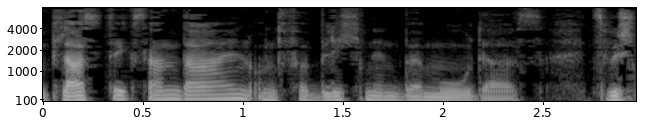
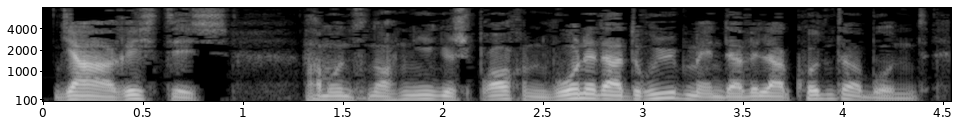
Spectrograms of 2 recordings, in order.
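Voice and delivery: loud, would-be jovial chattiness; grinning neighbor; 3 semitones higher, 10 dB louder than usual. A narrator's reading. Neighbor introducing himself to Benedikt, loud and jokey. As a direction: introduce yourself loudly with an attempted joke. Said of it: "Er grinste nach diesem versuchten Scherz".

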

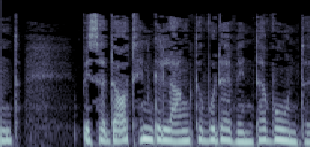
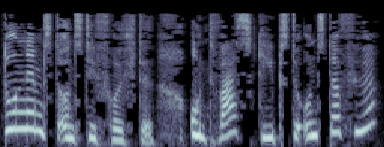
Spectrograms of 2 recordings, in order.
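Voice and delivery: higher-pitched accusing demand; calling out; 7 semitones higher, 4 dB louder than usual. A narrator's reading. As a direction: call him to account, rising at the end. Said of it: "riefen sie". (vorwurfsvoll rufend)

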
